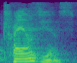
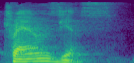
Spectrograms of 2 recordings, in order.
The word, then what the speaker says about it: transience: Yes, Carmencita, you were asking me about the pronunciation of transience, and that's it. Transience. That's it. It's like science, but there is a trans and it's a short I, so it's transience.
